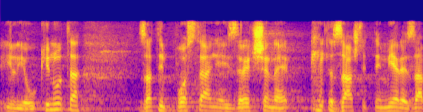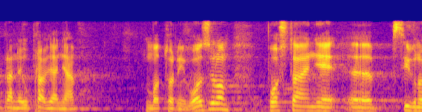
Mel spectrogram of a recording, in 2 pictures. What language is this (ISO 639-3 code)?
hrv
